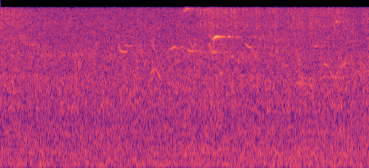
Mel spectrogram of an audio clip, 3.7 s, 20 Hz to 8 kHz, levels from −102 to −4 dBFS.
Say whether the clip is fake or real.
real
